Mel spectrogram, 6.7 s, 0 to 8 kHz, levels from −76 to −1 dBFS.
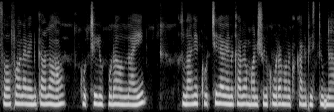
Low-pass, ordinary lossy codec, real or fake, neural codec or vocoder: none; none; fake; codec, 16 kHz, 1 kbps, FreqCodec, larger model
